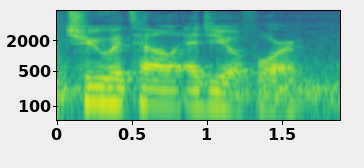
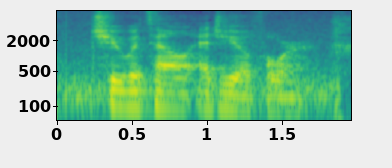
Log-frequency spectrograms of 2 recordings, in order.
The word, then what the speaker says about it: Chiwetel Ejiofor: Chiwetel Ejiofor. Chiwetel Ejiofor.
